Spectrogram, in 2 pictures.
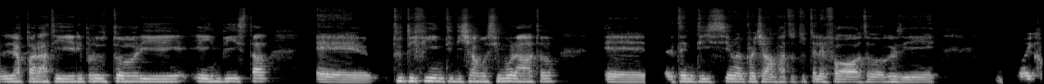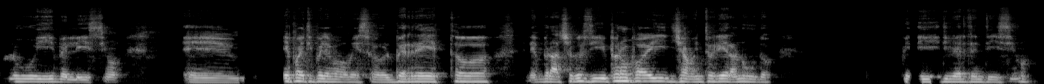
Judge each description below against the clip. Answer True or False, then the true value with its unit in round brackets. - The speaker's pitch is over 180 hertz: False (130 Hz)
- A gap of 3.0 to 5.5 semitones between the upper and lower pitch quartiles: False (2.6 semitones)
